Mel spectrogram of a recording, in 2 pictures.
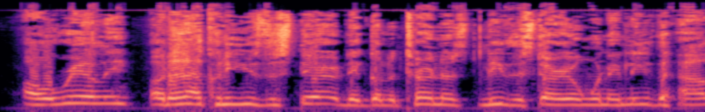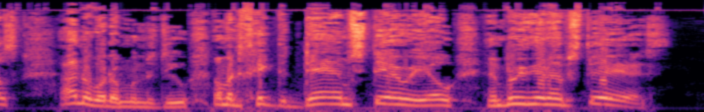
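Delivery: sarcastic high imitation of the dad; mocking the friend. Mocking the friend's plan, higher.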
